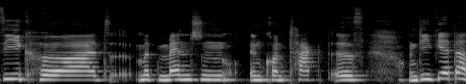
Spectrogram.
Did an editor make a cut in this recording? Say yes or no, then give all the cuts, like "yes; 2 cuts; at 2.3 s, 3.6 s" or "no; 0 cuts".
no; 0 cuts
